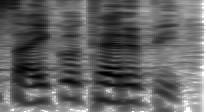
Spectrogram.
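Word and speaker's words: psychotherapy: साइकोथेरेपी, इट इज एस, साइकोथेरेपी।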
